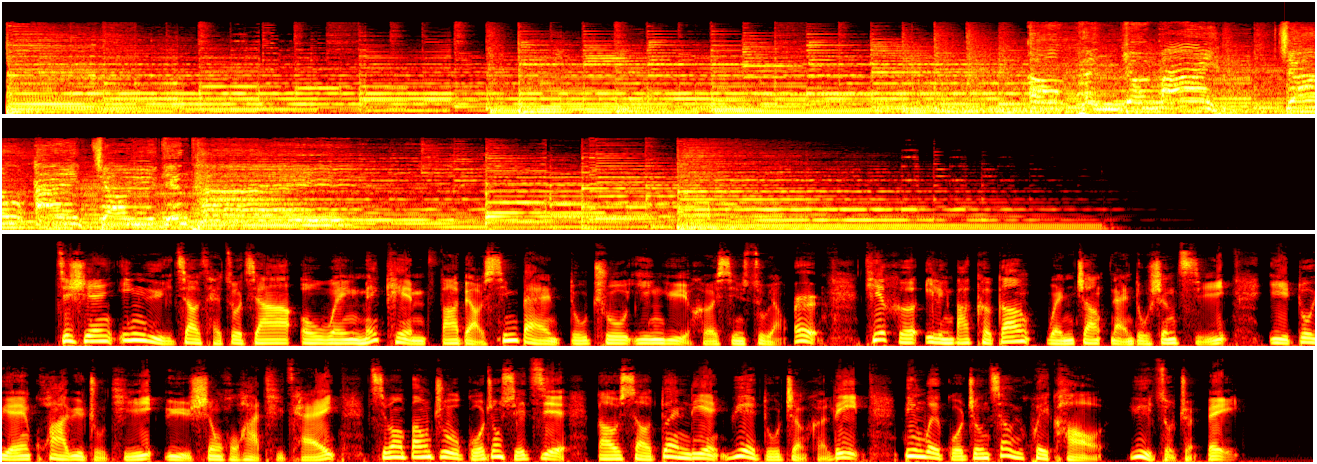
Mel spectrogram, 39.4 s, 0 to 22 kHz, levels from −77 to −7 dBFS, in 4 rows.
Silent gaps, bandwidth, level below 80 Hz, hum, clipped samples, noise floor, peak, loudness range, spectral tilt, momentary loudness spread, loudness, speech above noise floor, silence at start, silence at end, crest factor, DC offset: none; 15 kHz; -32 dBFS; none; under 0.1%; -86 dBFS; 0 dBFS; 7 LU; -5 dB/octave; 9 LU; -16 LUFS; 70 dB; 0.05 s; 0.6 s; 16 dB; under 0.1%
